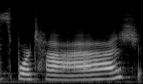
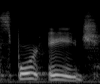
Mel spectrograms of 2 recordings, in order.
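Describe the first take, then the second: First: It is pronounced the Canadian way. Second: It is pronounced the American way. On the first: "why do we say sportage" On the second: "the Americans say sport age"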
